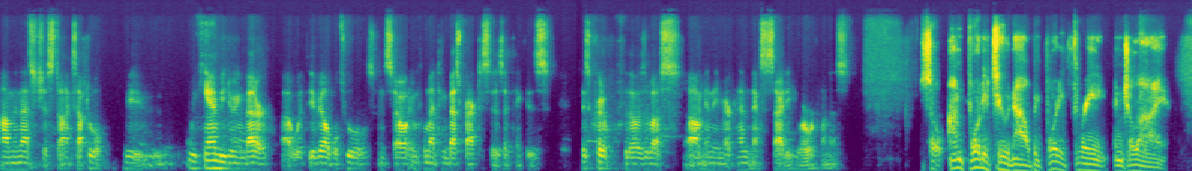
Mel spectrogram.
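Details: Adult male speech; normal voice.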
